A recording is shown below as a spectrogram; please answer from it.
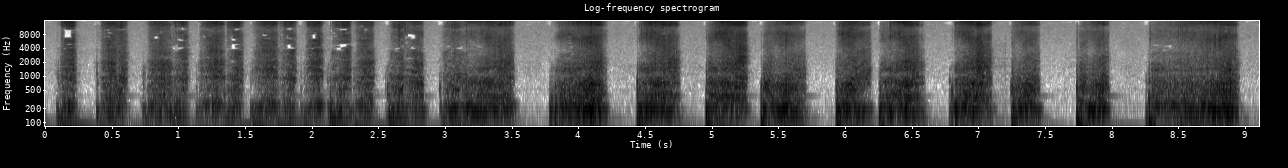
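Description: Long white acrylic nails on both hands scratch a soft, porous black foam windscreen on a silver studio microphone. It makes a series of close, muffled, low-heavy rasping scrapes, quick and nearly continuous at first, then longer separate strokes with short silences between them.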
